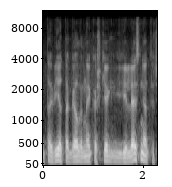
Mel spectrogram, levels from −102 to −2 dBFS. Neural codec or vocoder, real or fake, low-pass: vocoder, 22.05 kHz, 80 mel bands, Vocos; fake; 9.9 kHz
